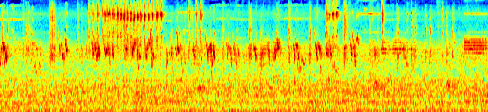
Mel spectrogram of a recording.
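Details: Budgerigars in an indoor colony breeding setup in Bangladesh: dense overlapping high chirps and warbling chatter from many birds throughout, with a steady background hum and a person speaking just after.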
